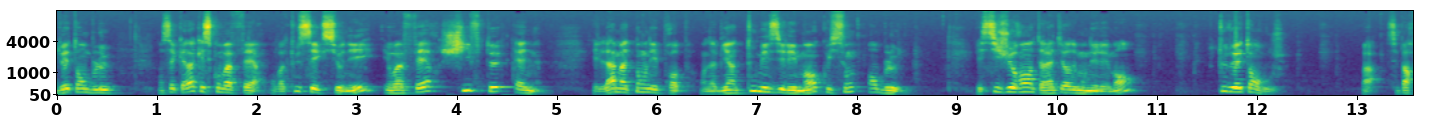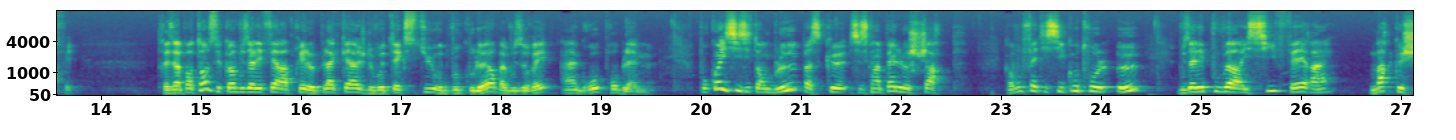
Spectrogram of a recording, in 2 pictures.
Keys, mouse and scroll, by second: 1.2 Tab, 2.2 a, 2.5 a, 4.5 shift+n, 5.9-8.4 middle drag, 8.4 scroll down 2, 8.6 Tab, 9.0-9.8 middle drag, 9.8-11.8 scroll up 29, 11.8-12.2 scroll down 1, 12.2-13.2 scroll up 11, 13.2-16.3 middle drag, 16.3-18.0 scroll down 37, 18.2-19.5 middle drag, 19.5 Tab, 19.9-21.5 middle drag, 21.5 shift+scroll up 1, 21.6-23.7 shift+middle drag, 23.7 ctrl+e.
